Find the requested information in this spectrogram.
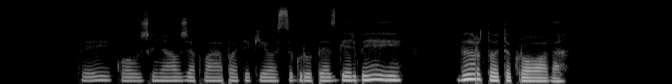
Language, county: Lithuanian, Kaunas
